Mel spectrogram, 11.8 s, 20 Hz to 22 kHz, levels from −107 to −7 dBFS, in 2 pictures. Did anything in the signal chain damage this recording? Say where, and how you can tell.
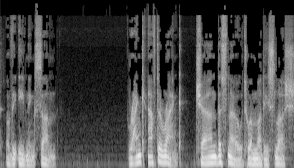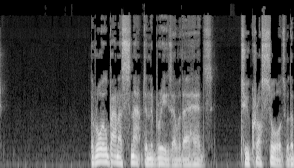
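Yes. A call bitrate drop at the codec stage, 4.91 to 7.87 s: the encoder coarsens and the sound turns rough, which fits a fall from about 32 to 14 kbps.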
